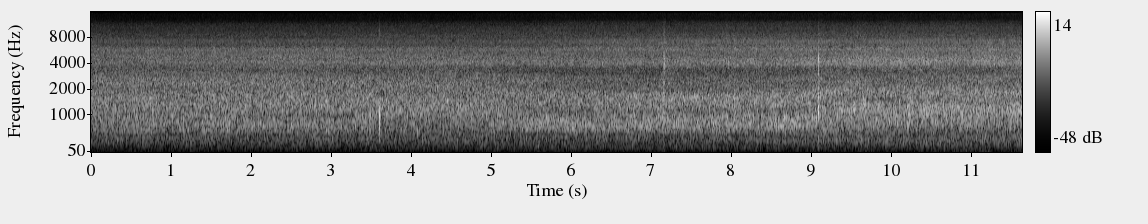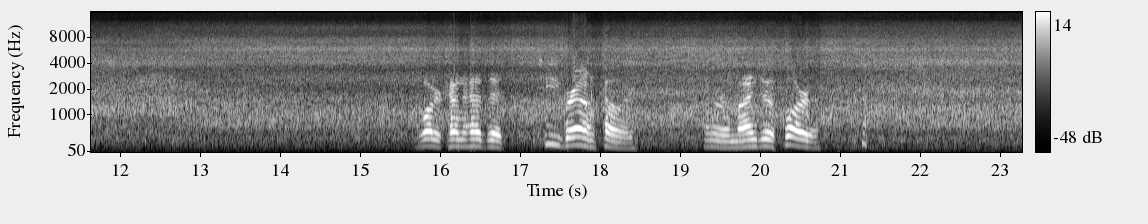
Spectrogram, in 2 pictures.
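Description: Water in a stream rushes steadily nearby.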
